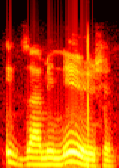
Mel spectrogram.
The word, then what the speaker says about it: examination: അപ്പോൾ എക്സാമിനേഷൻ, എക്സാമിനേഷൻ, എക്സാമിനേഷൻ, നേ എന്നതിനാണ് stress കൊടുക്കുന്നത്.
